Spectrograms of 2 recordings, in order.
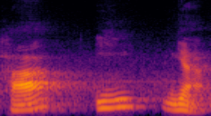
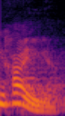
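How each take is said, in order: First: "Ra-in-nha" in three separate beats; "Ra-in-nha" with a gap either side of IN; syllable by syllable. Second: Said in the usual way. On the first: Shown as a demonstration. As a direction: break "Ra-in-nha" apart, pausing after each syllable. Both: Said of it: "Como é que você fala?".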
